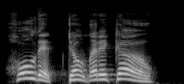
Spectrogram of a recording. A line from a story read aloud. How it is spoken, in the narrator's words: the prince shouted to his shepherd's dogs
